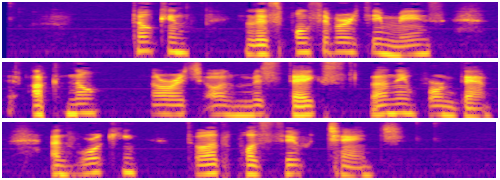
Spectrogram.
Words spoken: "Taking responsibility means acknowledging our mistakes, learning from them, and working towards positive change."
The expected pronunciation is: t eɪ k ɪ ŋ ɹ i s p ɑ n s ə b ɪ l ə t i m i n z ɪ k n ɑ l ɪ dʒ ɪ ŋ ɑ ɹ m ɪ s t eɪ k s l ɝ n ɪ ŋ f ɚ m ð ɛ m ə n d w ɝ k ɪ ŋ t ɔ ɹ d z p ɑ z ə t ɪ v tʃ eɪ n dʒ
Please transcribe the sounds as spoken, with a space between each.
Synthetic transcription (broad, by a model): t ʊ k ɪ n ɹ i s p ɑ n s ə b ɪ l ə t i m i n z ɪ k n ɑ n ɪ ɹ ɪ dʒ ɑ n m ɪ s t eɪ k s l ɝ n ɪ ŋ f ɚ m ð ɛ m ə n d w ɝ k ɪ ŋ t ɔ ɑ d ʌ p ɑ z ə t ɪ v tʃ eɪ n dʒ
